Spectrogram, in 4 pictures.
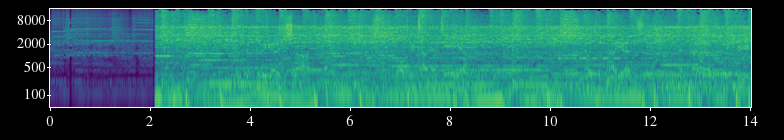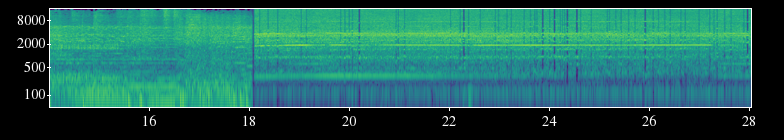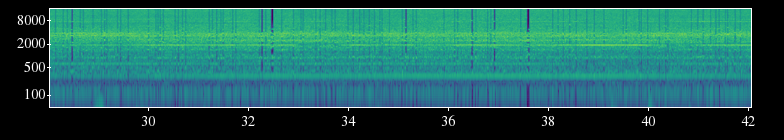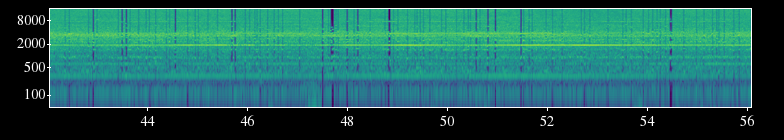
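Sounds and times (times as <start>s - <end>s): vacuum cleaner running: 2.1s - 56.0s.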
